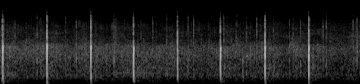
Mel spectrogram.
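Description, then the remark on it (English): An audience claps their hands to Jesus in the morning, in a steady, even rhythm, with sharp, loud beats standing out above a softer wash of many hands clapping together. No one speaks. “Let's just clap our hands to Jesus this morning.”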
